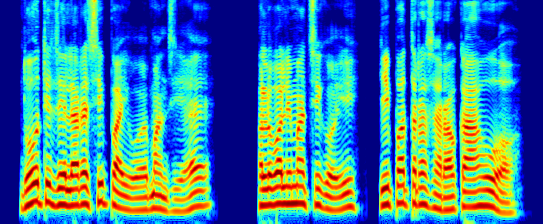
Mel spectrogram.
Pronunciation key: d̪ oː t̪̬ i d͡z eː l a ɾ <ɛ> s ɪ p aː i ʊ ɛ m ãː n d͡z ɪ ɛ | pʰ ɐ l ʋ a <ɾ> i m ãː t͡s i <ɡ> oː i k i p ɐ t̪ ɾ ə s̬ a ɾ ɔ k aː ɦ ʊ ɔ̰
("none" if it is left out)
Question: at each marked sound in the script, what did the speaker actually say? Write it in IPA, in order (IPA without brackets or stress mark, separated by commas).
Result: ɛ, l, ɡ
